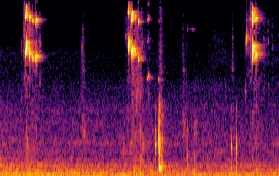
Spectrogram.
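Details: Wynstan, a pet baby Midas tamarin weighing a little over a pound, giving warning sounds: three very high, sharp double-toned chirps spaced about two seconds apart over a quiet room, with one faint low knock between them.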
